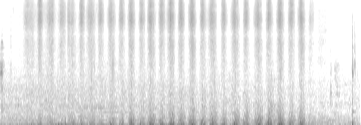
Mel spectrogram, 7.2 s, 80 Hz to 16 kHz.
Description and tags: Sounds from objects that are beloved to the participant pupils at the Doctor Puigvert school, in Barcelona. The source of the sounds has to be guessed.
2014, doctor-puigvert, february, mysounds, sonsdebarcelona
